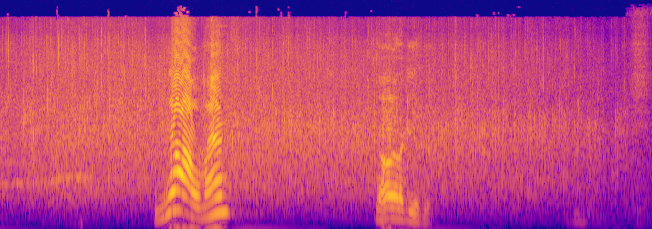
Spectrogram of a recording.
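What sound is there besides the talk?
audience applause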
